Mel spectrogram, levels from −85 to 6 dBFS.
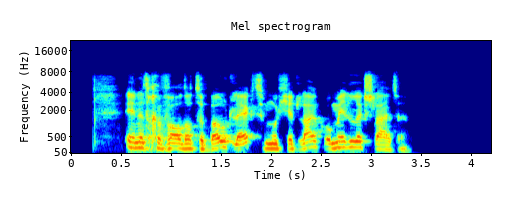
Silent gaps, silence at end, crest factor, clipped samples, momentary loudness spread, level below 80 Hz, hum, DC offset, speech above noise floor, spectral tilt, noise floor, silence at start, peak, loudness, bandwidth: none; 0.85 s; 16 dB; under 0.1%; 10 LU; -52 dBFS; none; under 0.1%; over 75 dB; -5 dB/octave; under -90 dBFS; 0.3 s; -2 dBFS; -16 LUFS; 8 kHz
